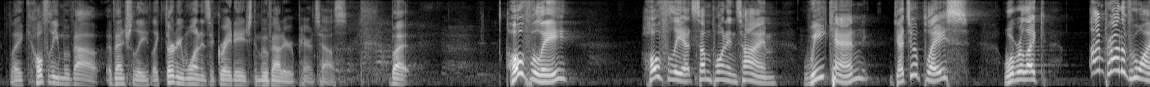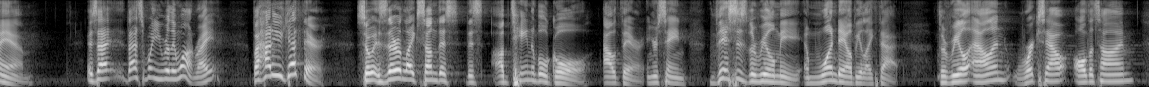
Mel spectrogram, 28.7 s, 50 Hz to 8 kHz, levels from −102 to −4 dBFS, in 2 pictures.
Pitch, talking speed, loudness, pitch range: 190 Hz, 190 wpm, -26 LUFS, 150-235 Hz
